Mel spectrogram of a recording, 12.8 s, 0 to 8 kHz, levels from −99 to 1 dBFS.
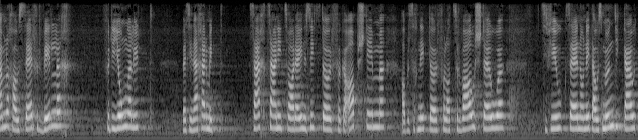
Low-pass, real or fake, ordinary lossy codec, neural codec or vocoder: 7.2 kHz; real; none; none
